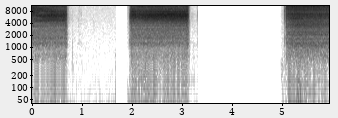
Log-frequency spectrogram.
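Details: Hissing from a Madagascar hissing cockroach (Gromphadorhina portentosa), a captive-bred insect: three strong, steady, noisy bursts over a second long each, spaced about three seconds apart, in an otherwise quiet room.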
